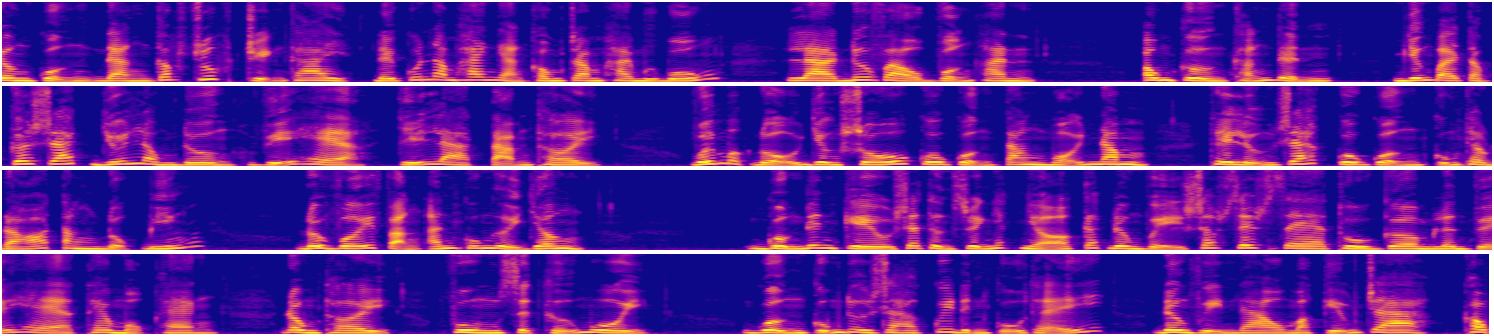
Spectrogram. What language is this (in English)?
Vietnamese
